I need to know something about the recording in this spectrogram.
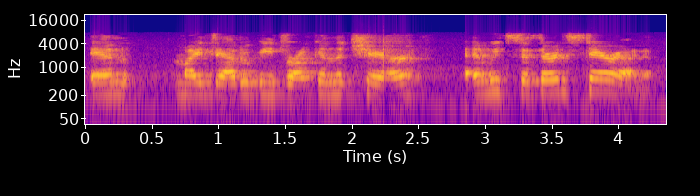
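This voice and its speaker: A woman guest telling a personal story in conversation, animated, quoting people in lively voices. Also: medium pitch, moderate pace. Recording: slightly dull lo-fi audio with faint background hiss.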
